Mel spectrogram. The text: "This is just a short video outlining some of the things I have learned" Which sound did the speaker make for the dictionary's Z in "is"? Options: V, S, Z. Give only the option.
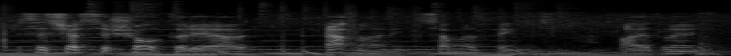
Z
